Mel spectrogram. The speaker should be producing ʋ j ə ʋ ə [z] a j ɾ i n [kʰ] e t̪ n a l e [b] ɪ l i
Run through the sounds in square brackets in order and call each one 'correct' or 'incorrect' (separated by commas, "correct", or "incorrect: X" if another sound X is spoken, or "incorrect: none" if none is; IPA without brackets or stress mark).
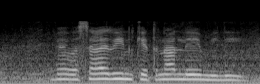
incorrect: s, incorrect: k, incorrect: m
